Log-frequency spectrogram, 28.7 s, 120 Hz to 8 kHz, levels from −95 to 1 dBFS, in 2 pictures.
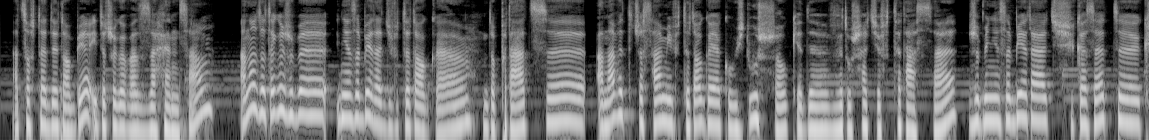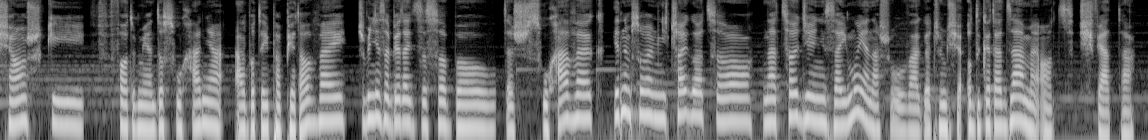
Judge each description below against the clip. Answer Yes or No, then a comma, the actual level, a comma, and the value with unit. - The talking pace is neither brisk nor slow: Yes, average, 130 wpm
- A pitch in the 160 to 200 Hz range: Yes, high, 190 Hz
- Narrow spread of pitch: No, average, 4.0 semitones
